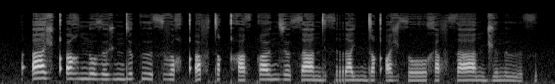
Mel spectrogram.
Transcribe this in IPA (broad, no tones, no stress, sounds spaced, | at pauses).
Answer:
ʔ a ʒ qʼ ɯ ʁ n o ð ɵ ʒ n d ɵ k ɯː θ v ɵ χ qʼ ə f t ɪ qʰ a θ q ɯː n z ɵ θ a n d ɪ θ r a j n d ɪ qʼ a ʒ θ oː x a f θ aː n d͡ʒ ɯ n ɯː θ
